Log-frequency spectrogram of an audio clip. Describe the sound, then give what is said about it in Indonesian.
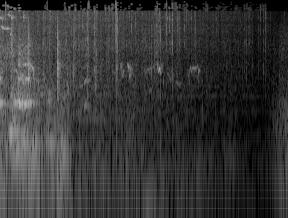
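Chickens squawk and cluck frantically in a loud burst at the start as fire burns their coop and the smoke thickens, then only faint, scattered chirps follow against a quiet background. “Asap semakin pekat dan ayam-ayam lain berusaha membuka pintu utama.”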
